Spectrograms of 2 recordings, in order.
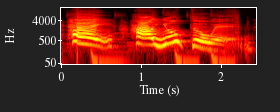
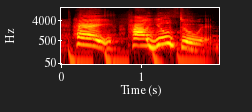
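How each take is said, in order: First: It is said with a high, bright voice. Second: It is said with a medium, neutral voice. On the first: "intentionally with a more higher larynx position" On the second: "a more neutral larynx positioning"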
